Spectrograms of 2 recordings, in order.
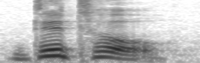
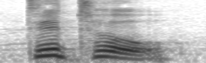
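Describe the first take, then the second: The two takes are said the same way.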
